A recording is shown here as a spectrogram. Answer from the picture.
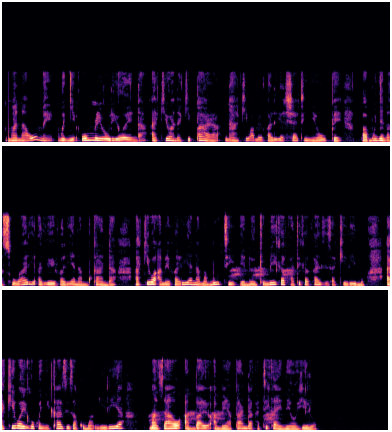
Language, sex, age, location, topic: Swahili, female, 18-24, Dar es Salaam, agriculture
